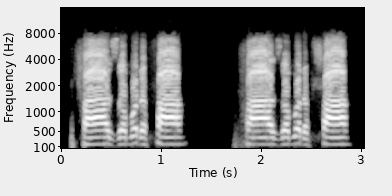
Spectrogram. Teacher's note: ফা উচ্চারণ নিয়ম হচ্ছে নিচের ঠোঁটের পেট, উপরের দুই দাঁত, দুই দাঁতের সঙ্গে লাগবে ফা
